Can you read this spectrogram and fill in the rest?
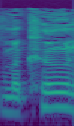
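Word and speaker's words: Macoun: These are pronounced macoon apples. She doesn't need to know that.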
